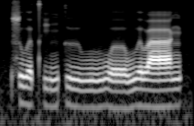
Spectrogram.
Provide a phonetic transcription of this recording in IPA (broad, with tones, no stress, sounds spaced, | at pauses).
s u˧˩ ə̯ t̪ʰ i˩˧ ŋ k ɯː˧˩ ʋ uː˩˧ ʋ ɤː˩ ʋ u˧ ə̯ ʋ aː˧˥ ŋ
